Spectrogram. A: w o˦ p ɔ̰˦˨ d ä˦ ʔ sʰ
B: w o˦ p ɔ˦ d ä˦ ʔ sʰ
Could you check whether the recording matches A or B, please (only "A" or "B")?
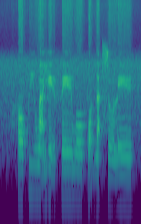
A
